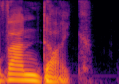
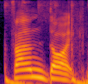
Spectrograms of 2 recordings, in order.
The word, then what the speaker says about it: Van Dijk: Well, first off, Van Dijk man does not rhyme with Man United by any stretch of the English language.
